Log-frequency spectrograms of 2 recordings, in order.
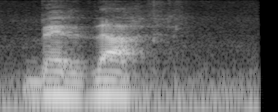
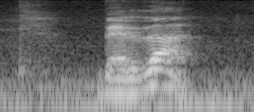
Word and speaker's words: verdad: The Spanish don't pronounce the last D. Either they'll say verdad with a verdad, or they'll say nothing, like they'll leave it hanging, like verdad.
